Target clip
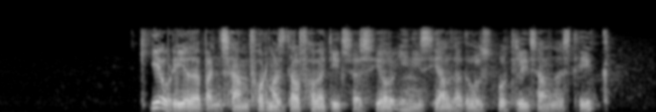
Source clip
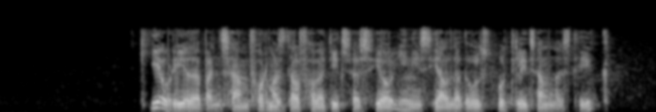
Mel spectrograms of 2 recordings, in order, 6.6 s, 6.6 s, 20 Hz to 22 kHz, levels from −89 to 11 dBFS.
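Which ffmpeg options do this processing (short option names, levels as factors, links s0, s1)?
-filter_complex "[0:a]highshelf=f=2400:g=8,asettb=1/sr,asplit=3[s0][s1][s2];[s0]atrim=end=3.324[s3];[s1]atrim=start=3.32:end=5.6,asetpts=PTS-STARTPTS,afade=t=in:d=0.004:c=qsin,afade=t=out:st=2.276:d=0.004:c=qsin,flanger=delay=18:depth=4.1:speed=1.6[s4];[s2]atrim=start=5.596[s5];[s3][s4]acrossfade=d=0.004:c1=hsin:c2=qsin[s6];[s6][s5]acrossfade=d=0.004:c1=qsin:c2=hsin,highshelf=f=7100:g=-11.5,volume=1.26"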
